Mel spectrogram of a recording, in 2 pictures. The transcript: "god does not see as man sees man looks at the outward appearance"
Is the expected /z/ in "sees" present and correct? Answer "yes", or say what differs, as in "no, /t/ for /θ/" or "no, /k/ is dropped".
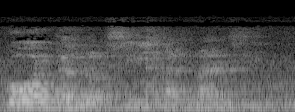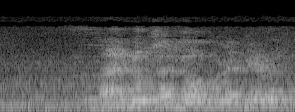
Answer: no, /z/ is dropped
